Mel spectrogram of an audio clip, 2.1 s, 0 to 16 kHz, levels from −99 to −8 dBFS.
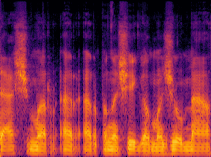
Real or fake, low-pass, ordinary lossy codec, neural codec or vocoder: real; 14.4 kHz; Opus, 32 kbps; none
